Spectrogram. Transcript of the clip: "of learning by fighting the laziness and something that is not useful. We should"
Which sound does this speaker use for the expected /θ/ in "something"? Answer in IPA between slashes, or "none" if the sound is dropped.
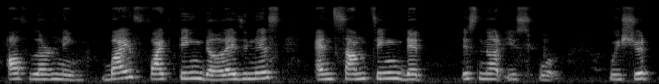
/t/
